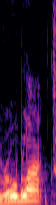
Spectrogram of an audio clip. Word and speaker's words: Roblox: from K&N news affiliate uh Dexter toe um roblock how we pronounce it Roblox roblo hold up this is we're not talking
